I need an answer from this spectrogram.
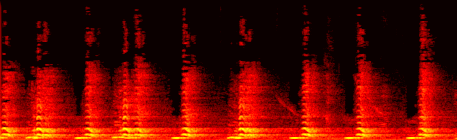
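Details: Siamang song at Zoo Antwerpen, Symphalangus syndactylus: rapid, regular series of sharp barking whoops, about two per second, each a bright harmonic burst over a low steady hum.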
